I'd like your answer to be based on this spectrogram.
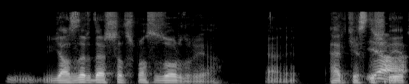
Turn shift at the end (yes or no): no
